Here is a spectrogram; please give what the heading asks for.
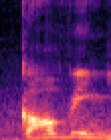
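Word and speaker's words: calving: काविंग, यहाँ L silent होता है स्टूडेंट्स।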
